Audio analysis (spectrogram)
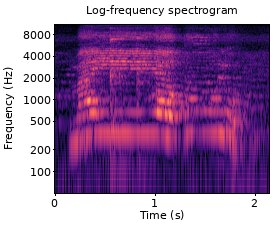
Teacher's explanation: Jadi di sini ada nun mati bertemu iya. Jadi harus dimasukkan dan dengung. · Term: idghamhunah, idgham bi gunnah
